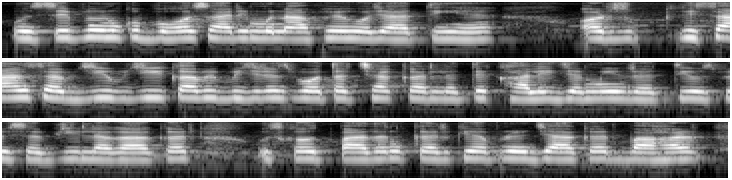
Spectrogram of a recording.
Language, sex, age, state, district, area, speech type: Hindi, female, 18-30, Uttar Pradesh, Ghazipur, rural, spontaneous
